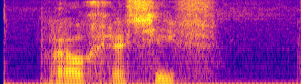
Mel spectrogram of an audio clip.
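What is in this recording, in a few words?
"progressief", Dutch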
